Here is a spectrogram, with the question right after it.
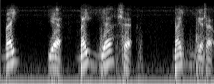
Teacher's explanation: النون الساكنة ديت هتقلب ياء وتضغم في الياء التي تليها، يعني كأنها ميم ياء ثم كلمة يشاء، كويس؟ · Term: الإدغام بغنة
